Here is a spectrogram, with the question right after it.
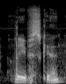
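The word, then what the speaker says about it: Libeskind: It's by Daniel, if I'm saying his name incorrectly, correct me, it's Liebeskind? – Liebeskind, yeah.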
